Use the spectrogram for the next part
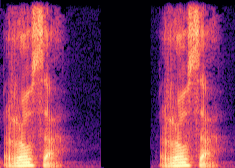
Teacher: The strong sound has a rolled R sound, much like the stereotypical R Spanish sound that we would expect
